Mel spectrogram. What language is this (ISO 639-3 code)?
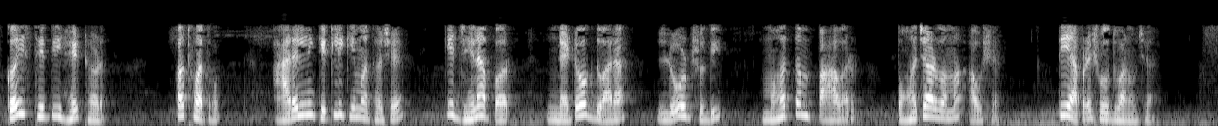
guj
